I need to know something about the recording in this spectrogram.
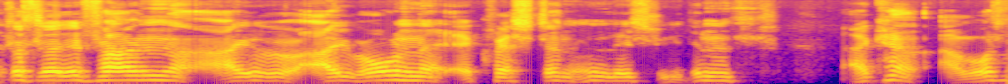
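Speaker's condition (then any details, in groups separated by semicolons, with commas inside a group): Dystonia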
